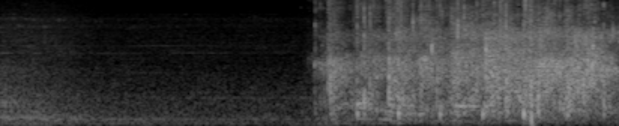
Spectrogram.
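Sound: applause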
